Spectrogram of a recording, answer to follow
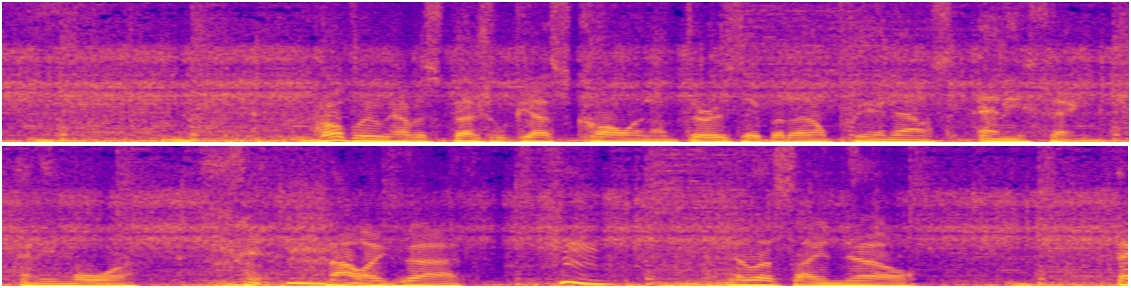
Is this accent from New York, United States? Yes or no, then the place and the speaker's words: yes; Long Island, New York, United States; I was from Long Island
